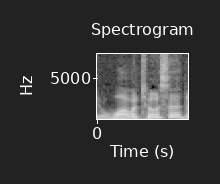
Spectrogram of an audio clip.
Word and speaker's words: Wauwatosa: Wauwatosa, did I say that right? – That's correct, yes.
